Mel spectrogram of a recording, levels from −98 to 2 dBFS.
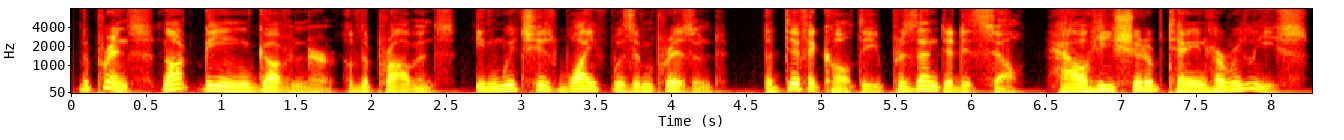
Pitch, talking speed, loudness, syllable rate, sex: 110 Hz, 175 wpm, -18 LUFS, 5.6 syllables/s, male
